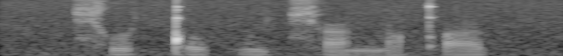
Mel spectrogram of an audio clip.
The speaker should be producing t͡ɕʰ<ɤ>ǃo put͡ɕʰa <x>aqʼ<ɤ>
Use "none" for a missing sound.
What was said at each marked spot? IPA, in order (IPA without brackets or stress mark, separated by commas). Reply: ɤ, ŋ, ɯ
